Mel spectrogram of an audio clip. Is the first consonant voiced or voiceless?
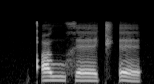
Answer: voiceless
